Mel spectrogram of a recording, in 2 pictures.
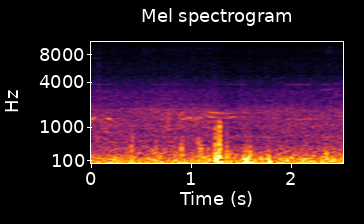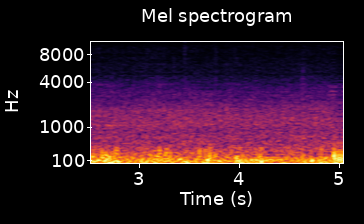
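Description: Motor scooters pass on a street.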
